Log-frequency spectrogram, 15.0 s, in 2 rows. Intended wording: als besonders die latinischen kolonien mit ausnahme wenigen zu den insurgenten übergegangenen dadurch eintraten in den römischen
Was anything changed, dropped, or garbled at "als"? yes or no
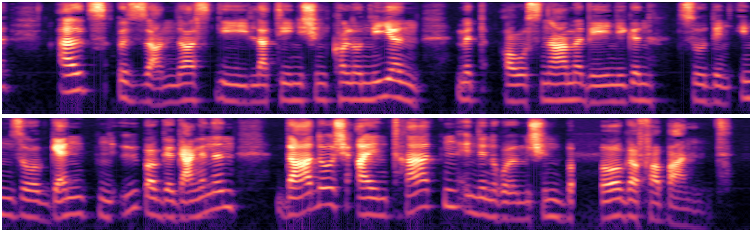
no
